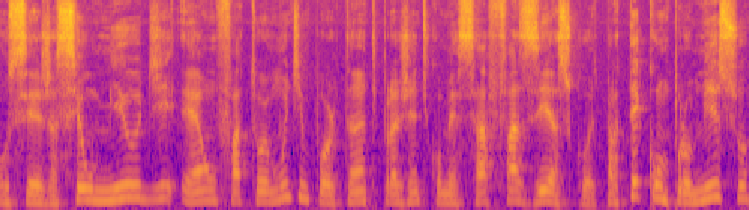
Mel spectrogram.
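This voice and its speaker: A man's fairly high voice, dark and mellow in tone, with hardly any pauses. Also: ordinary pitch variation, moderate pace. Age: 70s. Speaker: podcast co-host. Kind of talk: casual chat.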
